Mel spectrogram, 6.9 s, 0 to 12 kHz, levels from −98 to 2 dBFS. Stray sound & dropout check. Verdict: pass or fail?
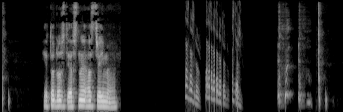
fail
